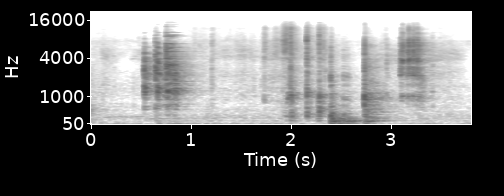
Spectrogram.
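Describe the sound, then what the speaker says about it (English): Toasted spices crushed in a mortar and pestle, several sharp knocking and scraping strokes at close range. "I'm going to put them into my mortar and pestle to grind them up"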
